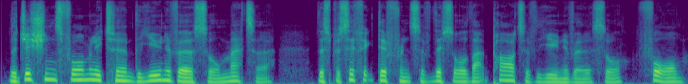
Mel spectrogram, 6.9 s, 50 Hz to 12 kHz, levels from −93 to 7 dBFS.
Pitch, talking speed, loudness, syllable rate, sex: 130 Hz, 155 wpm, -19 LUFS, 5.6 syllables/s, male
